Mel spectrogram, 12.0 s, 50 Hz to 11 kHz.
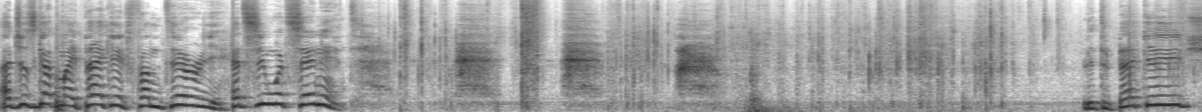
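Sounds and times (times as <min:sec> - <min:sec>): paper rustling and crinkling: 0:03.9 - 0:05.4, 0:06.0 - 0:12.0
paper envelope tearing: 0:03.9 - 0:05.5, 0:06.1 - 0:12.0.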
